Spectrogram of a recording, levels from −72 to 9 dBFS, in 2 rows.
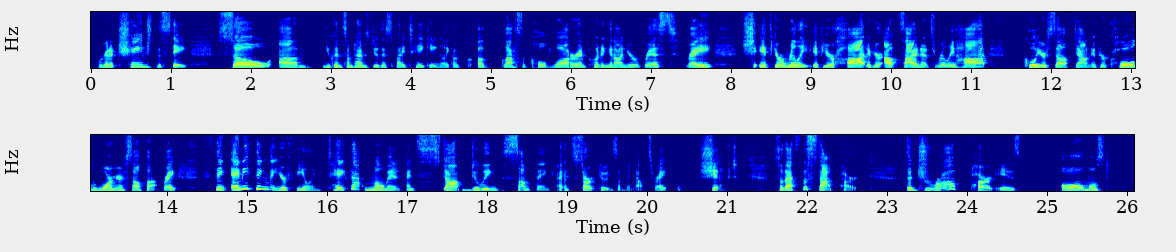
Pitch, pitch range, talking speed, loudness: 200 Hz, 180-235 Hz, 185 wpm, -30 LUFS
